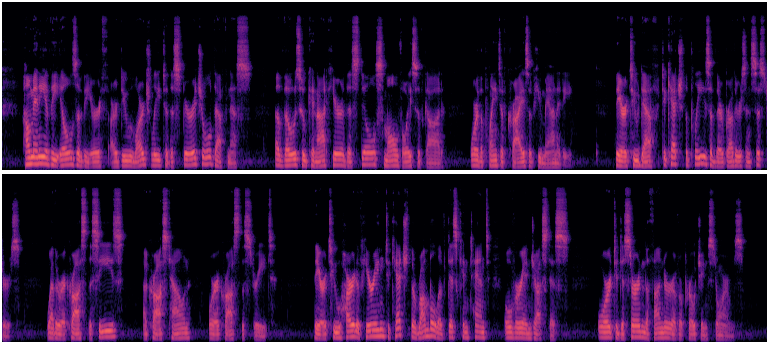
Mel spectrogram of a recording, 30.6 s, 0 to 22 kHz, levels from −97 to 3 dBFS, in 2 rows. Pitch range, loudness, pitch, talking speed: 105-135 Hz, -38 LUFS, 120 Hz, 150 wpm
